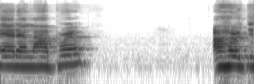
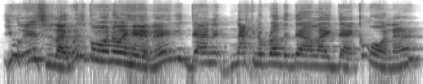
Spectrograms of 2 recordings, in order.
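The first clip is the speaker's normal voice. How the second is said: indignant call-out; 7 semitones higher, 4 dB louder than usual. Retold or imitated. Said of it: "I was like".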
